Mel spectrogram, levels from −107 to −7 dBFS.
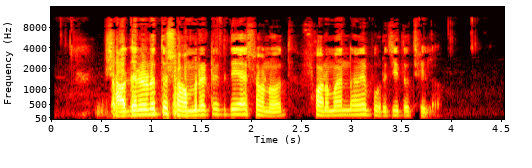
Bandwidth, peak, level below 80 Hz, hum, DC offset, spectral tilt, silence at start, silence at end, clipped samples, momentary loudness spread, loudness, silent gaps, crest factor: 11.5 kHz; -2 dBFS; -64 dBFS; none; under 0.1%; -4 dB/octave; 0.45 s; 0.75 s; under 0.1%; 16 LU; -20 LUFS; none; 20 dB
